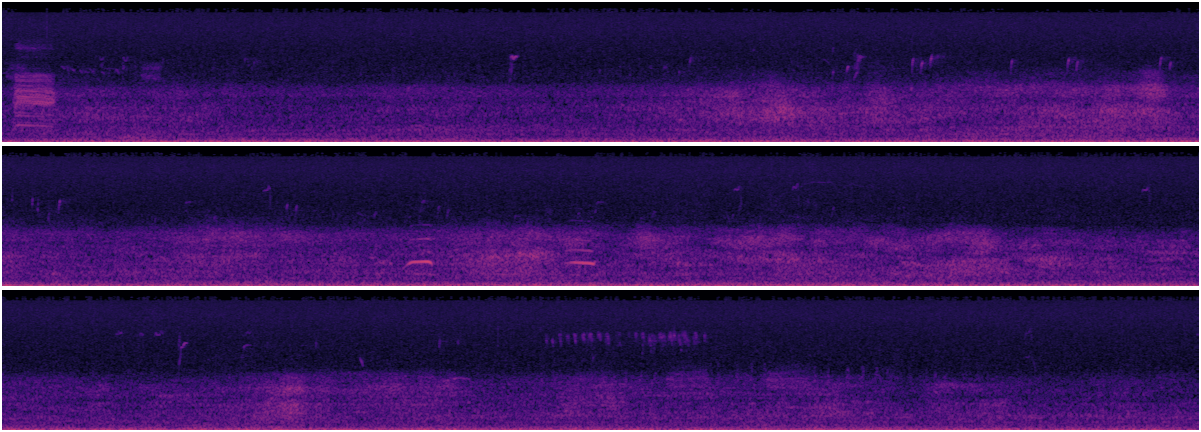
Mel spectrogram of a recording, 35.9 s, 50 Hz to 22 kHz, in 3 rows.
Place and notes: urchins wood, ryedale district ... - horses and hounds ...
horses and hounds ... parabolic ... bird calls ... pied wagtail ... linnet ... crow ... red-legged partridge ...
Yorkshire and the Humber, England, UK, 30 September 2019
